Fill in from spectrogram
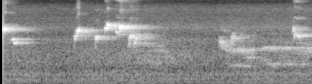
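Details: Red-whiskered bulbul singing: three short bright warbled phrases, slurred whistles stepping down through mid-high pitches, with pauses of about half a second between them and a quiet background.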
